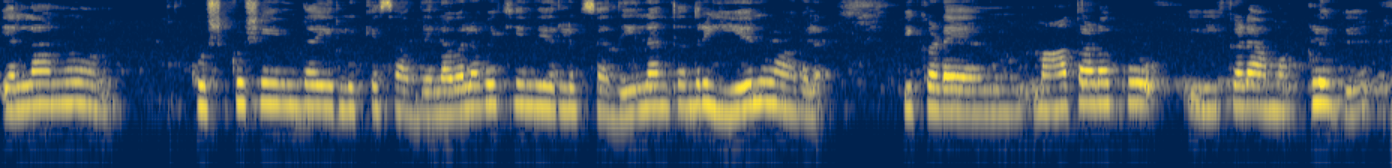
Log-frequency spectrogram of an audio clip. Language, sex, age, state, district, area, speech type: Kannada, female, 18-30, Karnataka, Bellary, rural, spontaneous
